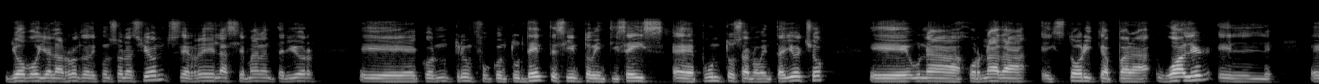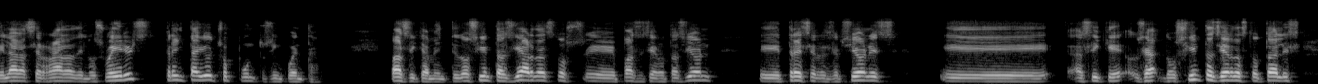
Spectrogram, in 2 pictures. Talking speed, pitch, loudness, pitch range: 125 wpm, 155 Hz, -25 LUFS, 145-175 Hz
